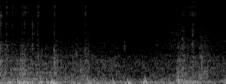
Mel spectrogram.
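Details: 2005 Chevrolet Silverado at idle with a previously patched exhaust: loud, low, ragged chuffing like a race car, from a disconnected exhaust pipe and several small exhaust leaks.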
